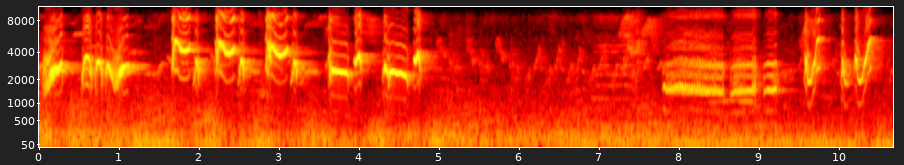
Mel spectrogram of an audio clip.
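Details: A Wambi songbird in a master song recording gives quick bursts of sharp, sweeping whistles and chattering notes, high-pitched and delivered in rapid clusters with brief pauses between.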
